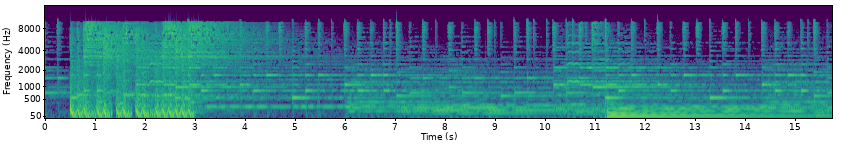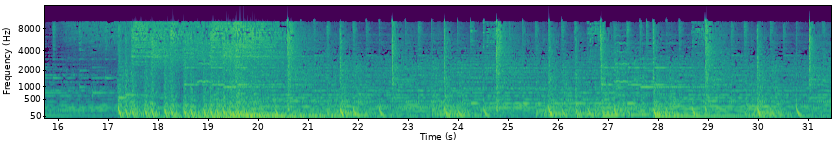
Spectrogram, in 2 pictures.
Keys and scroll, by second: 0.3 ctrl+s, 1.2 8, 1.7 ctrl+alt+z, 2.9 9, 8.2 ctrl+alt+z, 8.3 1, 9.4 ctrl+s, 9.7-10.9 typing, 10.4 ctrl+alt+z, 11.4 ctrl+s, 12.0 [, 12.9 ctrl+s, 14.8 2, 14.9 [, 15.8 ctrl+s, 16.6 ctrl+alt+z, 16.9 0, 16.9 3, 17.0 0, 18.0 ctrl+s, 21.1 b, 21.7 ], 22.8 ], 23.1 3, 26.2 ctrl+s, 31.0 4.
